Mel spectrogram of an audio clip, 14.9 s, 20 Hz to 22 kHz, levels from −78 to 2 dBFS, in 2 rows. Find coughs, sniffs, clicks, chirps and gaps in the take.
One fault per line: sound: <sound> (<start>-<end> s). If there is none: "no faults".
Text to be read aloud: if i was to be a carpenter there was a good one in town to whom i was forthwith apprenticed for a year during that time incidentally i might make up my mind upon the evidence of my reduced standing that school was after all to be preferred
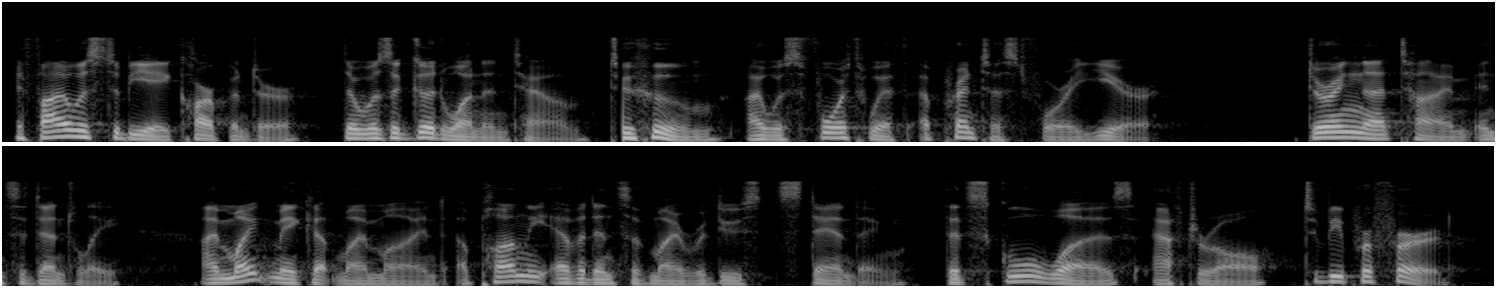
sound: dropout (3.1-3.1 s)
